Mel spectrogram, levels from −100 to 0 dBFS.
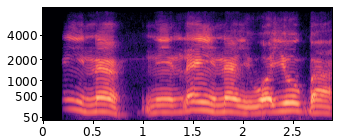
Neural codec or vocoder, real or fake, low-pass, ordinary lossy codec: none; real; 7.2 kHz; none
